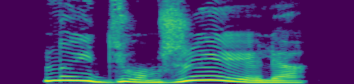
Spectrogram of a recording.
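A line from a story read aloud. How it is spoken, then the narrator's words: Exclaiming. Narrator (Russian): воскликнула Настя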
